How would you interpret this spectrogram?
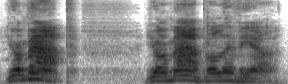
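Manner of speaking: loud urgent demand; urgent shout. Acted. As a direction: shout over the gallop. Lord demands map while riding.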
